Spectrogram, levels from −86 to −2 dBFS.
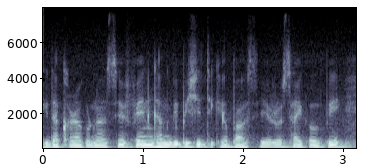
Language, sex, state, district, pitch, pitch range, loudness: Nagamese, male, Nagaland, Kohima, 115 Hz, 110-120 Hz, -14 LUFS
